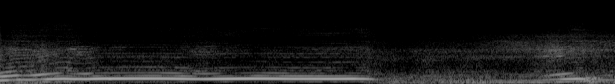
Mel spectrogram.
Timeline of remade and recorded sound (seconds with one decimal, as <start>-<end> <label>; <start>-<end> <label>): 0.0-6.2 remade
